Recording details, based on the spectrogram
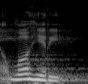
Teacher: maka dibacanya cukup kita lembutkan la l a w ya lawiri karena ada W sukun yang sebelumnya berbaris dah maka kita panjangkan dalnya dua harakat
